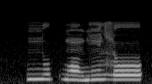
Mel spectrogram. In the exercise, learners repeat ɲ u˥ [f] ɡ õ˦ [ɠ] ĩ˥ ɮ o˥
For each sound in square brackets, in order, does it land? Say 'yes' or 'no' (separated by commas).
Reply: no, no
